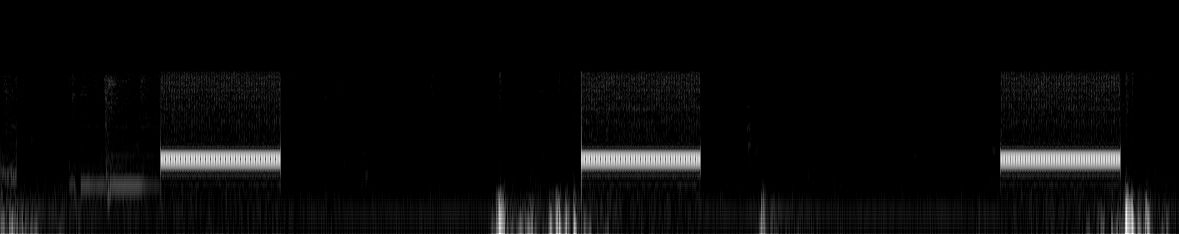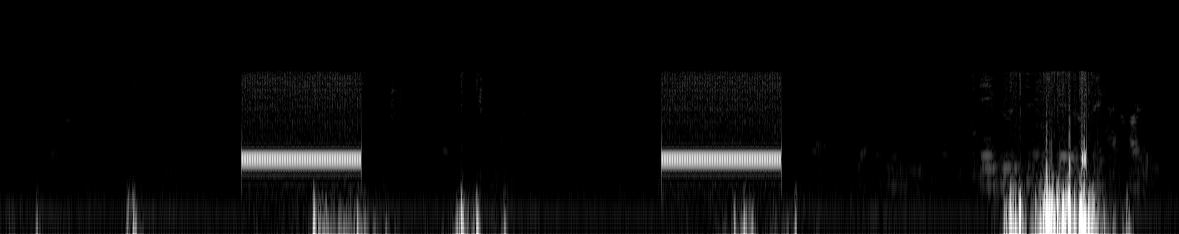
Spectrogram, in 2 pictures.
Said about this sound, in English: Thank you for calling Harrison Transport. Your call is being transferred.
